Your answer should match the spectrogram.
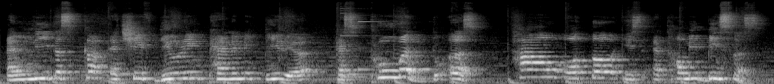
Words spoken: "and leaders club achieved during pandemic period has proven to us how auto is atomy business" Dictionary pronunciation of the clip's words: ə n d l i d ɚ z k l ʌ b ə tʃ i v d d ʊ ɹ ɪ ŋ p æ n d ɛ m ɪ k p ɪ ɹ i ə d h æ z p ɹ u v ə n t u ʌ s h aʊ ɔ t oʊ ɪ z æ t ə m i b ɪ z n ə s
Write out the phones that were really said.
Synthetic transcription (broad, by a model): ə n l i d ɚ s k ʌ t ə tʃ i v d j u ɹ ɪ ŋ p æ n d ɛ m ɪ k p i ɹ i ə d h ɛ s p ɹ u v ə n t u ʌ s h aʊ ɔ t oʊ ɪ s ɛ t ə m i b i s n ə s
